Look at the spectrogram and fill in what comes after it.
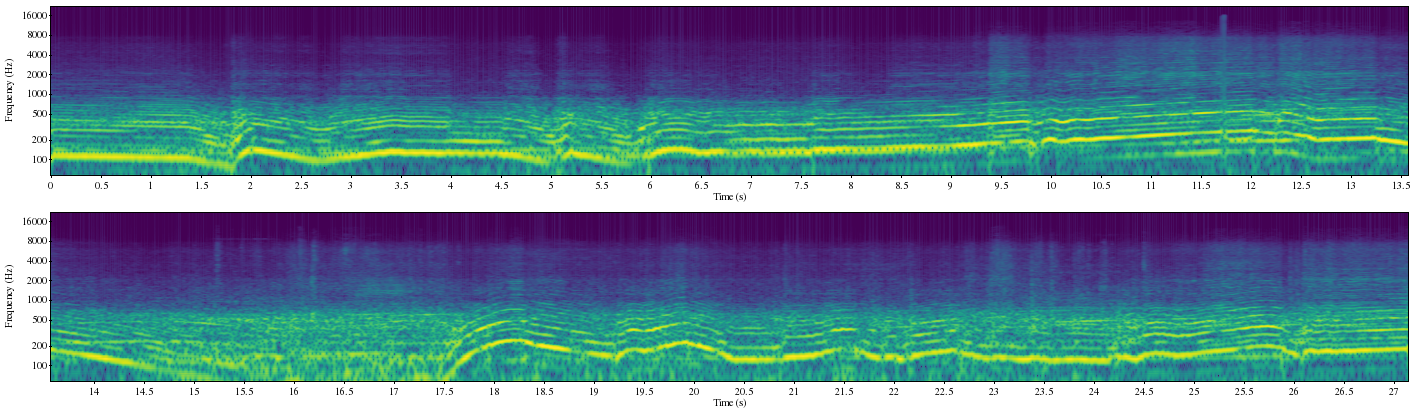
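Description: Race car's engine heard from inside the cabin, revving up through the gears with the pitch dropping back at each shift. About halfway through it winds down, then rises and falls several times in quick succession before climbing again near the end.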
